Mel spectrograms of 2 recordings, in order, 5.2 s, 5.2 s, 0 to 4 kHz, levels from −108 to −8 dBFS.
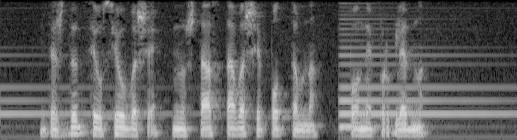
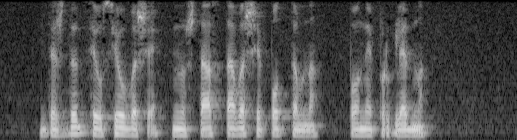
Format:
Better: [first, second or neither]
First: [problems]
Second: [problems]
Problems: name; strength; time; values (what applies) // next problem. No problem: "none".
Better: second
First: background sound (Acoustic guitar); 11 dB below the speech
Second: none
